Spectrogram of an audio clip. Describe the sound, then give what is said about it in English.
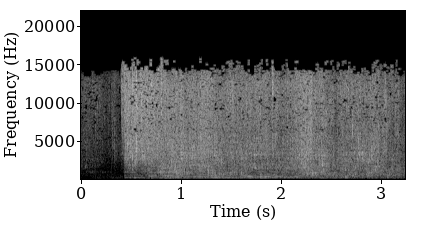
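After a brief quiet moment, a woman in Harare, Zimbabwe, pours used bathwater from a bucket into a toilet bowl, a sudden loud rush of steady gushing and splashing that continues until the end, with no voices. “uses a bucket to transfer water she used to bathe from her tub to her toilet.”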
